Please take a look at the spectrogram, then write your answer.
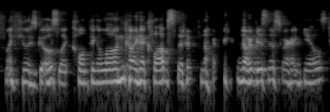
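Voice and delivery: talking through real laughter; amused, laughing as the words come out. Real, not acted. Coach joking about girls clomping to clubs in heels, laughing.

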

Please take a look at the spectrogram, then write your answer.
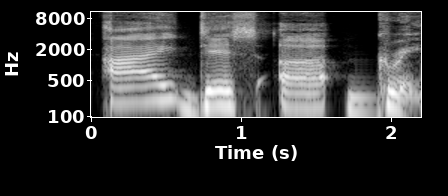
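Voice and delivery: very slow, each syllable separated; deliberate disagreement. Real, not acted. Daring Nate to argue, very slow deliberate objection. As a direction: spell out the objection syllable by syllable, slowly.

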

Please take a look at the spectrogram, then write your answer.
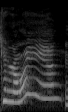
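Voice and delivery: high, slow, drawn-out ghostly call; Poltergeist voice. Retold or imitated. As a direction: stretch the name out like a haunted child calling. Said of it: "It kinda sounds like the Poltergeist voice".

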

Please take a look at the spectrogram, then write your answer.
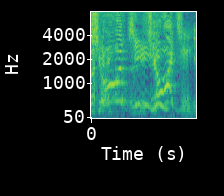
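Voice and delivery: very high shrieking call; Estelle Costanza yell. Retold or imitated. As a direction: scream for your son. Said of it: "Estelle Costanza".

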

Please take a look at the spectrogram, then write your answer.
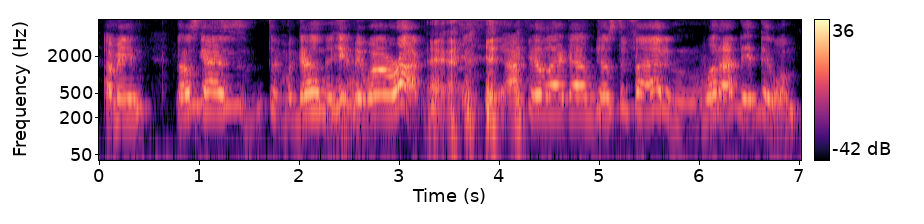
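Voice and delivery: very high, pixie-like hillbilly voice; imitated high-pitched hillbilly character; funny hillbilly voice. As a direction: do a squeaky, comical hillbilly impression. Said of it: "He spoke with this funny hillbilly voice".

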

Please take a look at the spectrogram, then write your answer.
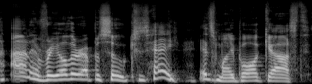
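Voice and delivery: high, bright, cheesy radio host intro. Pretend. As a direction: ham up the radio presenter welcome. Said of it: "that was my radio D J voice".

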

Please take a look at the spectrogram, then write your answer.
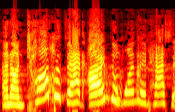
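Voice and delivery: building from muttered grumble to high, loud furious rant; resentful inner rant. Retold or imitated. Wife ranting about husband in her head, building to furious yell. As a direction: let the resentment boil over into yelling. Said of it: "The voice just goes on and on".

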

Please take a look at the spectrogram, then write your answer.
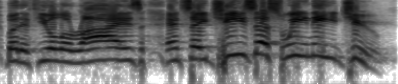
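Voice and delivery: loud, rising preacher's cry; preaching at full force. Acted. Preacher pleading with the church for Jesus. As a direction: build the sermon to a climax.

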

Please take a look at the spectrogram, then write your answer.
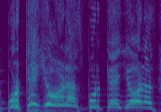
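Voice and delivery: urgent questioning. Retold or imitated. Sister asks why her little sister is crying, high urgent questioning. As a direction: cry out the question, imitating a worried sister.

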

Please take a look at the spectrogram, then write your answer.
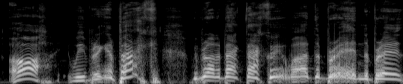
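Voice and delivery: high excited squeal; delighted squeal at his own pun. Real, not acted. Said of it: "See, this is".

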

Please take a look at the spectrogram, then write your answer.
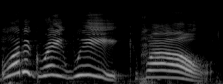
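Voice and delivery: high, loud, slow gushing praise; exaggerated mock enthusiasm. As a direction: stretch it out, oversell the praise. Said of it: "I'm proud".

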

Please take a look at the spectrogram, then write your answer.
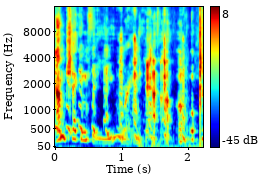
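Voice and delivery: playful giggling come-on; laughing. Real, not acted. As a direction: tease through giggles. Laughing flirt at guest.

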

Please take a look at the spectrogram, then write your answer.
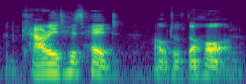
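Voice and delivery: usual speaking voice

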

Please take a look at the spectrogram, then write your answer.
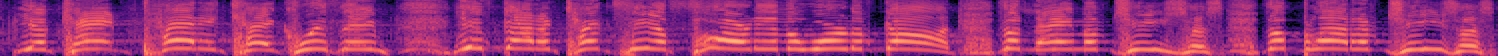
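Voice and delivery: high, loud preaching shout; fiery preaching. Real, not acted. Preacher rousing the congregation, shouting. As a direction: thunder it from the pulpit.

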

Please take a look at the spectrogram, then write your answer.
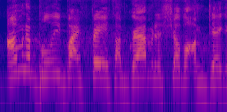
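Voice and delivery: loud, driving sermon climax; full-force preaching. Acted. Pastor proclaims the resurrection to the congregation, loud and driving. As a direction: preach it to the back row.

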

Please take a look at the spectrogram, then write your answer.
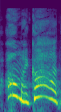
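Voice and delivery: high, loud retold squeal of a thrilled kid; starstruck excitement. Second grader hears [name] is coming, thrilled. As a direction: burst out high and loud, imitating an ecstatic child.

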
